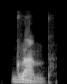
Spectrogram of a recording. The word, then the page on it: grump: British English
